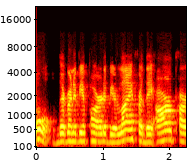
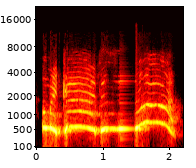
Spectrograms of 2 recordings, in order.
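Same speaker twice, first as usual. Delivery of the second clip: much higher, frantic freaking-out gasp; hammed-up alarm, voice shooting up; mock panic; 3 dB louder, slower than usual. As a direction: act out a panicked soul losing it. Mock panic over uncertainty.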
